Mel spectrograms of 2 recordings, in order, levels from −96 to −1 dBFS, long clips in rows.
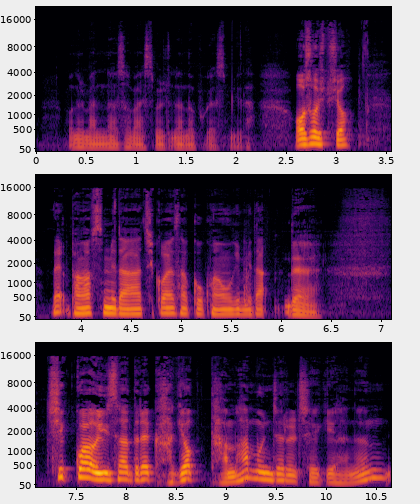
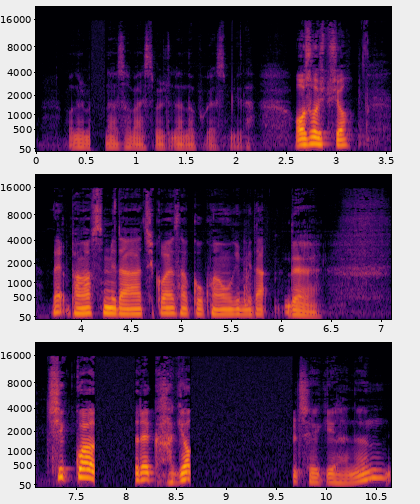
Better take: first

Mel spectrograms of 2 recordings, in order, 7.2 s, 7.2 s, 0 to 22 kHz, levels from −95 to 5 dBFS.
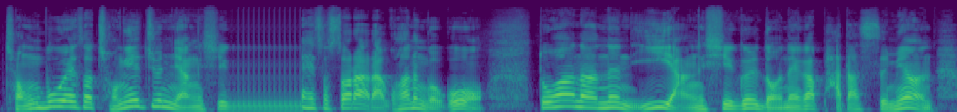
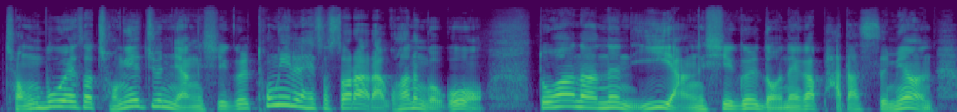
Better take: second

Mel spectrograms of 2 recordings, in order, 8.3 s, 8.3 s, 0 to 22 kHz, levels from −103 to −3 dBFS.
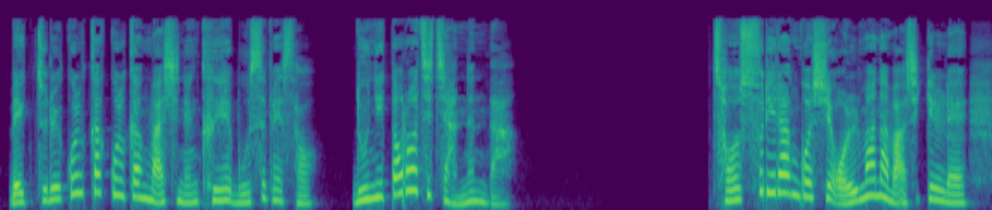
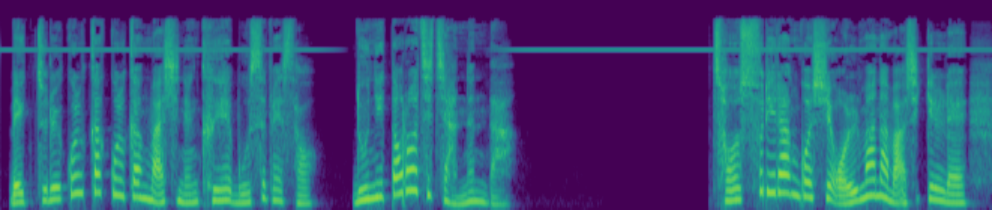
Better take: first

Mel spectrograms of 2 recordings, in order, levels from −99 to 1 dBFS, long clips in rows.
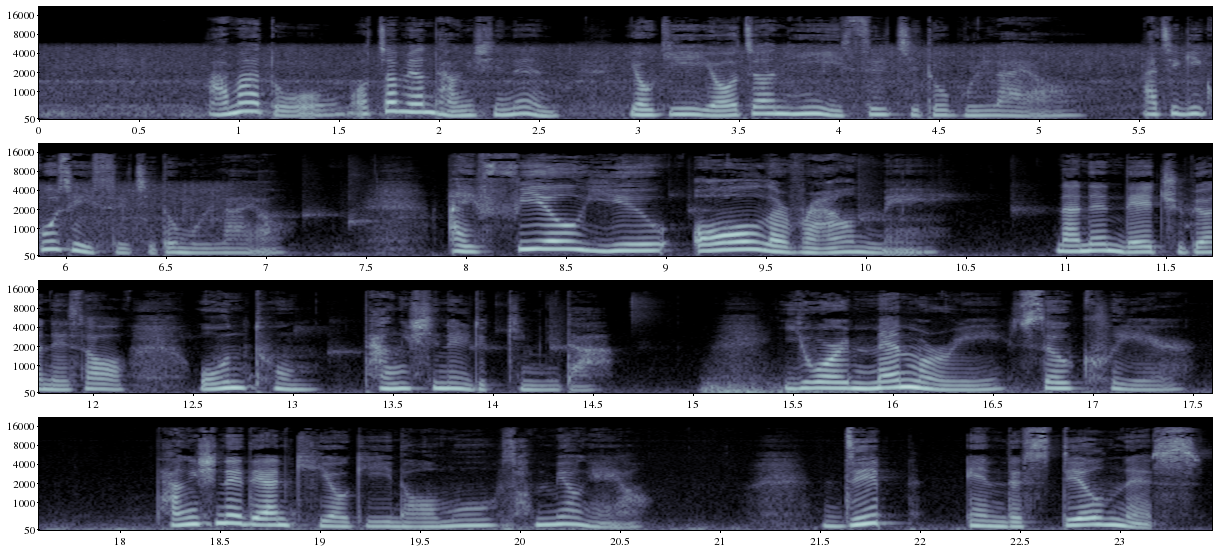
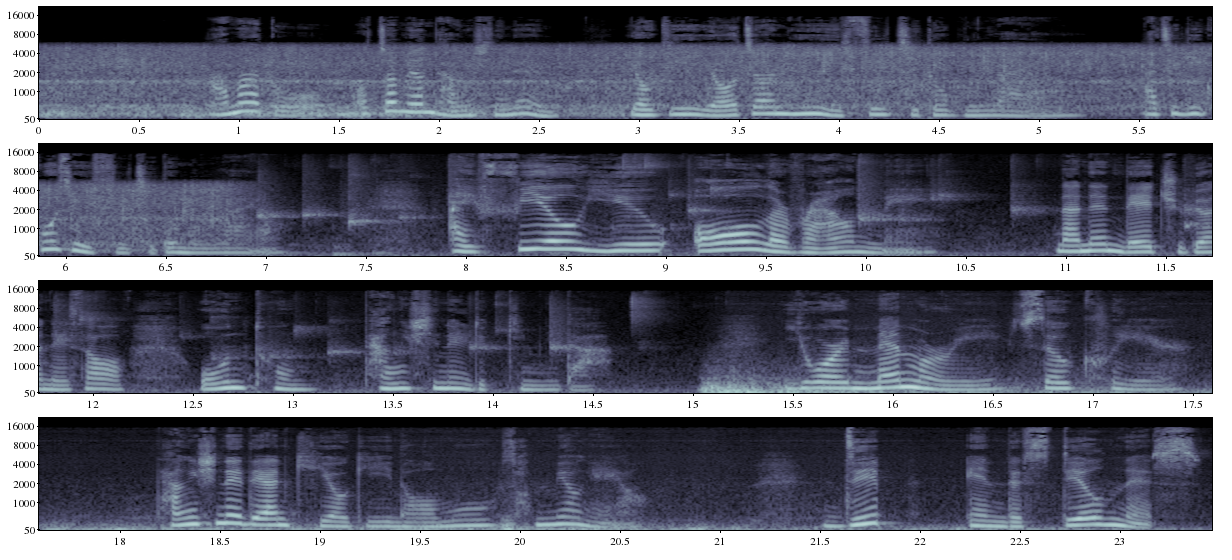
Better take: first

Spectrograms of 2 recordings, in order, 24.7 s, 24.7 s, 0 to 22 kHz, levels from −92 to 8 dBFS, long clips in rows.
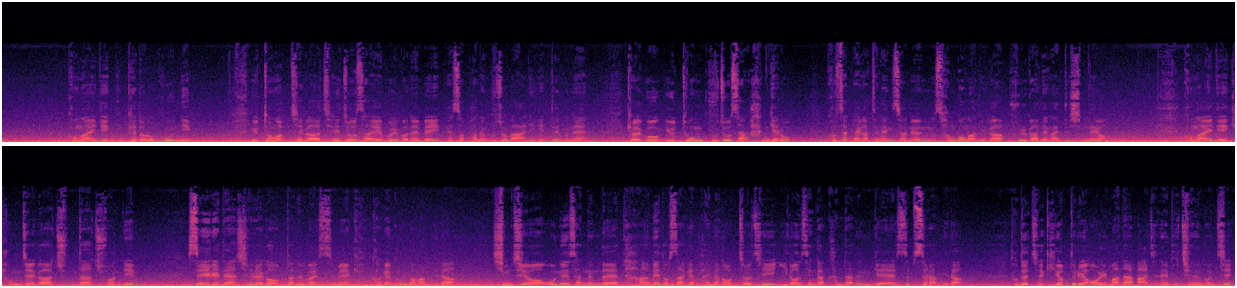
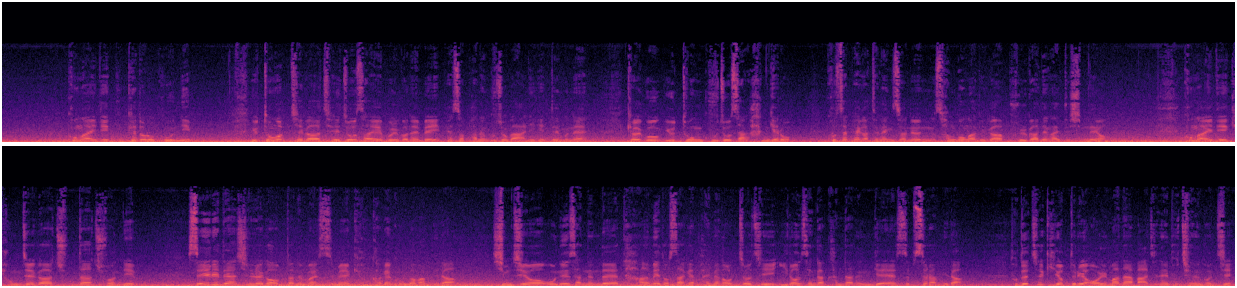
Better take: neither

